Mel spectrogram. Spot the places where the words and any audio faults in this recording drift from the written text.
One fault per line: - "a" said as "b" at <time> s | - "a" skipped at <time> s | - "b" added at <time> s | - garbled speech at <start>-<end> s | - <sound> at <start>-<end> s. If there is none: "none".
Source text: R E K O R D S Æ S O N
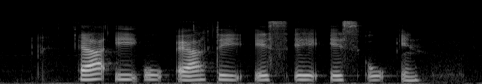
- "K" skipped at 1.4 s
